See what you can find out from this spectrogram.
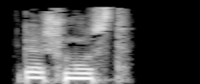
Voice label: "geschmust", German; adjectives

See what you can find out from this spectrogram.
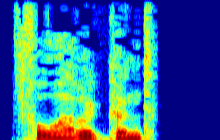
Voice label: "vorrückend", German; adjectives

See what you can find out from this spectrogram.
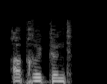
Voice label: "abrückend", German; adjectives

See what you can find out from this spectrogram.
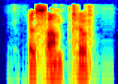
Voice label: "assumptive", English; adjectives

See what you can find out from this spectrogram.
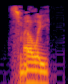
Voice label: "smelly", english; adjectives

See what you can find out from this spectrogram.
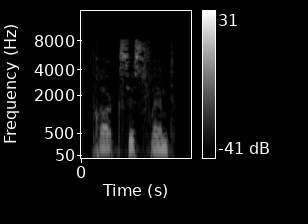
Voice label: "praxisfremd", German; adjectives

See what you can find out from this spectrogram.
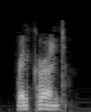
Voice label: "recurrent", English; adjectives

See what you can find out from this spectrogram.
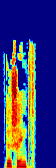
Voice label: "geschenkt", German; adjectives

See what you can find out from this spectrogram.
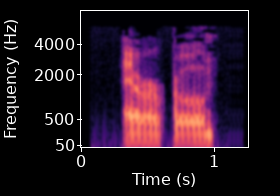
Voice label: "error-prone", English; adjectives

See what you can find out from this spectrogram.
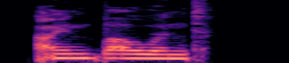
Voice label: "einbauend", german; adjectives

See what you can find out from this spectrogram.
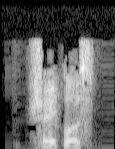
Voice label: "shapeless", English; adjectives

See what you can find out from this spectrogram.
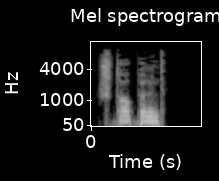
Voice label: "stoppelnd", German; adjectives

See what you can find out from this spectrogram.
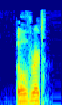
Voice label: "overt", English; adjectives

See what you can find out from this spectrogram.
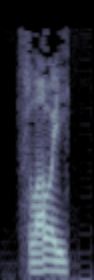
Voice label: "flawy", english; adjectives

